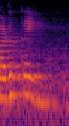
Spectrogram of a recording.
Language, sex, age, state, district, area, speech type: Tamil, female, 18-30, Tamil Nadu, Erode, rural, read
